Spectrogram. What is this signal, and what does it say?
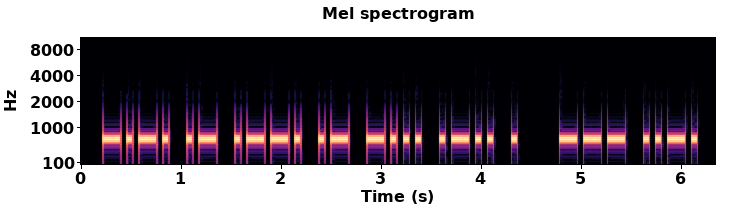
Morse code, heard as a keyed tone, about 20 wpm, 700 Hz. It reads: CAPABLE OF
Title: Sentences from Top 1200 Words 20wpm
